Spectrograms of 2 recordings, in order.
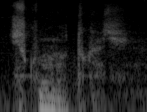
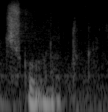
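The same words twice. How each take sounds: First: Breathy, hushed worry; low, whispered self-doubt; fearful whisper to himself. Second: Said in the usual way. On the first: Retold or imitated. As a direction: whisper it like a secret fear. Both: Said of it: "나는 있더라고요".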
